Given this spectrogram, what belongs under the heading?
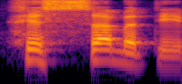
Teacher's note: با ساکن پر قلقلہ ہوگا۔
